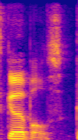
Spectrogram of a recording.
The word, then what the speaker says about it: Goebbels: I'm reading, everyone's talking about how to pronounce Gables. Yeah. And apparently it's Goebbels.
